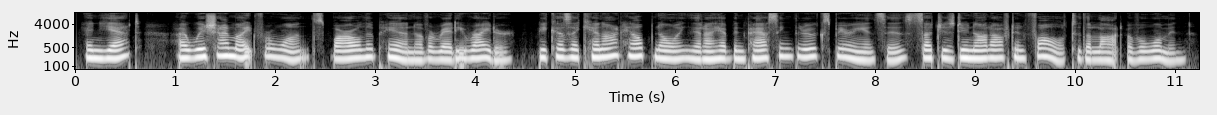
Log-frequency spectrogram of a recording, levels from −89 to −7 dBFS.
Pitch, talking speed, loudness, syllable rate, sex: 205 Hz, 210 wpm, -16 LUFS, 5.0 syllables/s, female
